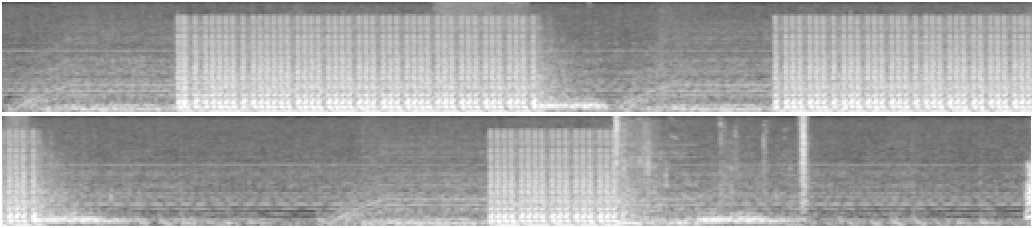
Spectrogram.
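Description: Three long bursts of automatic weapon fire in the video game Quarantine Zone: The Last Check, each loud and sustained for about two to three seconds, separated by quieter pauses with a steady background hum.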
